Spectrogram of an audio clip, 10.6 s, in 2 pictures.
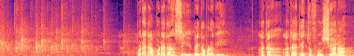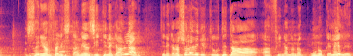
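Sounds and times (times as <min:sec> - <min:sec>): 
audience applause: 0:00.0 - 0:02.0
speech: 0:02.0 - 0:10.5.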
